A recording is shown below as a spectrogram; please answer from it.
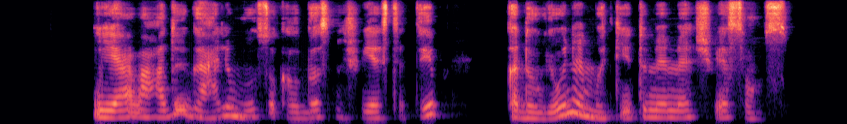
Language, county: Lithuanian, Kaunas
